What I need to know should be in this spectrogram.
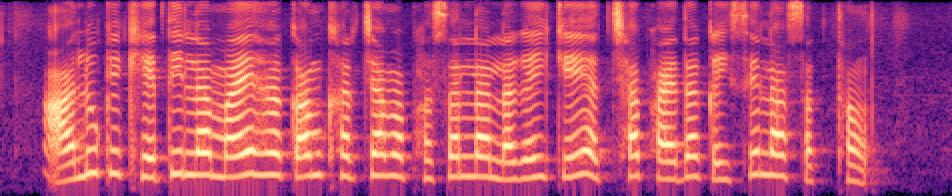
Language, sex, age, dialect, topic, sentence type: Chhattisgarhi, female, 18-24, Northern/Bhandar, agriculture, question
